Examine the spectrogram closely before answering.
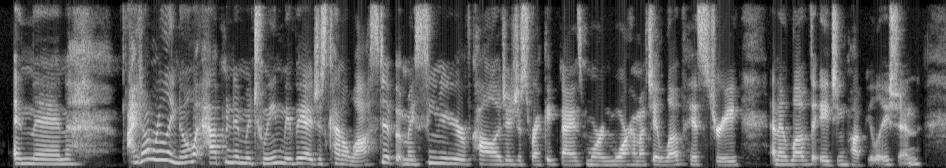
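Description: A woman with an American accent, very fast, at a medium pitch with ordinary pitch variation and very even loudness. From Kansas, US Midwest. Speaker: portrait photographer. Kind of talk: casual chat.

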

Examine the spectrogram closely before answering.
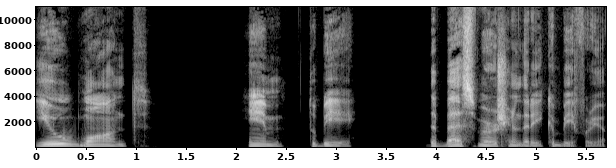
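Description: A man with an Italian accent, fairly low in pitch and dark, mellow in tone, at a very slow pace with long, frequent pauses and ordinary pitch variation. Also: big swings in loudness, dry, close sound with no echo. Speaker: host's partner giving advice. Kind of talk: casual chat. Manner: halting.

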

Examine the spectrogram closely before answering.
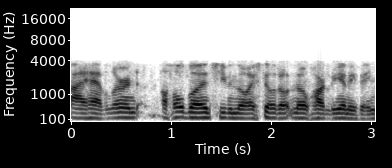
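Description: In an American accent, a man speaks at a medium pitch and a very fast pace, his intonation monotone and flat. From US Midwest, Iowa. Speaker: truck driver, caller. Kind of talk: recorded voicemail question.

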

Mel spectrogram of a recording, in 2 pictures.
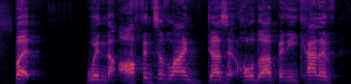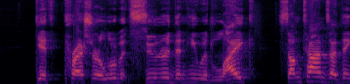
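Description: Music plays in the background. The speaker, with an American accent, talks at a fairly quick pace in an animated tone. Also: man. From Houston area, Texas. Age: 20s. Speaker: sports show co-host/producer. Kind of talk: casual sports chat. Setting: studio.

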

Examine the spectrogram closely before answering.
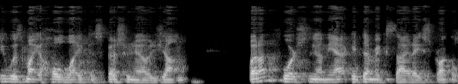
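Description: Somewhat breathy and with an American accent, the speaker talks at a very fast pace. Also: man. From Massachusetts (Hingham, near Boston). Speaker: construction company CEO. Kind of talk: interview.

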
